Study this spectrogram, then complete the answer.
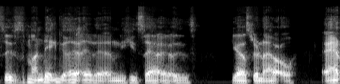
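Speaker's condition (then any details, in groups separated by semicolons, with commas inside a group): Muscular dystrophy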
